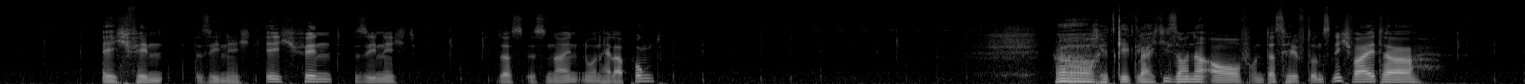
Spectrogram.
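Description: A man talks close to a microphone, calmly and with animation.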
